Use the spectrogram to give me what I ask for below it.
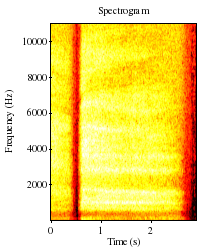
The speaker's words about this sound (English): Take a big, giant breath in and kind of hold it at the top of the inhale for a moment. 1, 2, 3, 4, and then let it out forcefully.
